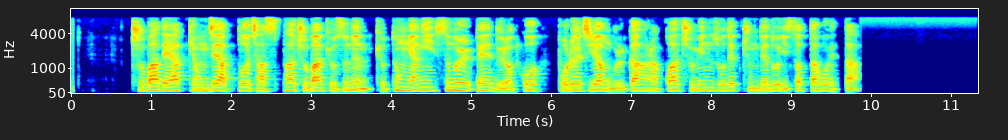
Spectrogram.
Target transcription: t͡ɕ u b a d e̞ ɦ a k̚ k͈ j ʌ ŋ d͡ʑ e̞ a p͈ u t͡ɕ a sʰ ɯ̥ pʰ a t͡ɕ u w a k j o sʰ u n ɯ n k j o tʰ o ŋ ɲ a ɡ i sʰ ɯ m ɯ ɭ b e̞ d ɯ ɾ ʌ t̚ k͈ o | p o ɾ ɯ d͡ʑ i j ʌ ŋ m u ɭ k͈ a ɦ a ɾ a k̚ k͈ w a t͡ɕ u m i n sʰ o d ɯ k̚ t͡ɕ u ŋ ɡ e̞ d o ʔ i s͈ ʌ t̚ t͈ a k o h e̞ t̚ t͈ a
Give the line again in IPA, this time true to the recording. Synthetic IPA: t͡ɕ u b a d e̞ ɦ a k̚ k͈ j ʌ ŋ d͡ʑ e̞ a p͈ u t͡ɕ a sʰ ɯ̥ pʰ a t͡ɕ u b a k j o sʰ u n ɯ n k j o tʰ o ŋ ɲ a ŋ i sʰ ɯ m u ɭ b e̞ n ɯ ɾ ʌ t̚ k͈ o | p o ɾ ɯ d͡ʑ i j ʌ ŋ m u ɭ k͈ a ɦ a ɾ a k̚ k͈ w a t͡ɕ u m i n sʰ o d ɯ k̚ t͡ɕ u ŋ d e̞ d o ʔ i s͈ ʌ t̚ t͈ a ɡ o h e̞ t̚ t͈ a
